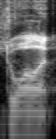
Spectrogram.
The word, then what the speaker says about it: Dwulet: Please, I didn't even attempt to pronounce your last name. Yeah, it's Dwulet.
